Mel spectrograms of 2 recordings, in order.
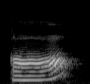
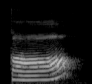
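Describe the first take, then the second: The two takes are said the same way.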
